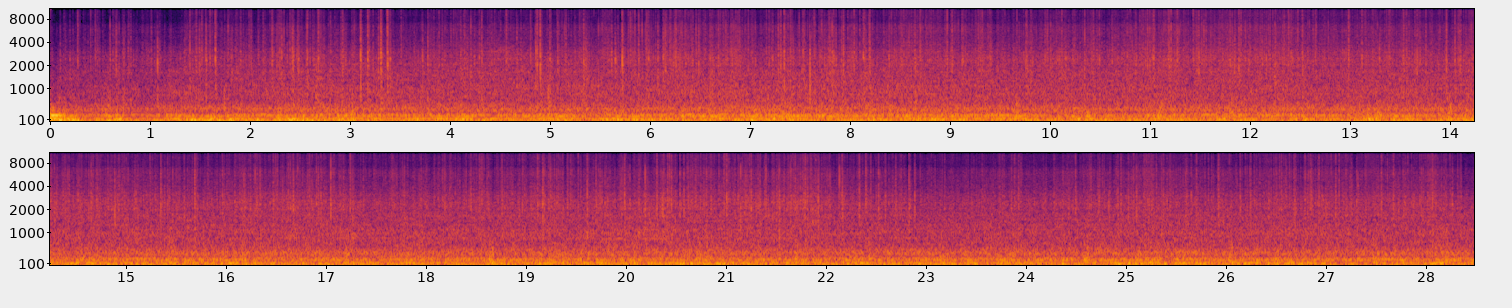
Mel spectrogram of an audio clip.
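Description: Steady noise of a car driving in rain, heard from inside the cabin: tyres running through water on a wet road and rain striking the car, over a low road and engine drone.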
